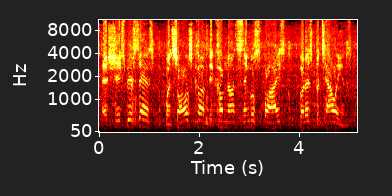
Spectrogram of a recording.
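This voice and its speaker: A man acts out a zealous mad monk from a detective game, preaching in grand, deliberate phrases. The voice sits a little high, over clear background noise. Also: close to an everyday voice. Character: fanatical righteous monk relishing disorder.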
